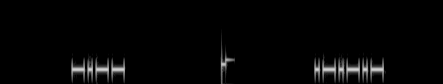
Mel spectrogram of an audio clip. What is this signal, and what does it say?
Morse code, heard as a keyed tone, about 30 wpm, 700 Hz. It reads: Y .
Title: Single Character (Letter:Number:Punctuation:Prosign) 30wpm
